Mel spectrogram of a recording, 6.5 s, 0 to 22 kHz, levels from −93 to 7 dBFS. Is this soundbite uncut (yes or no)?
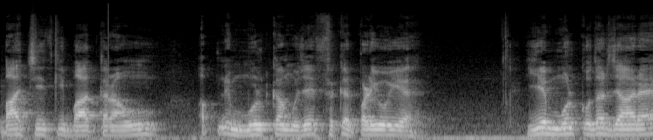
no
